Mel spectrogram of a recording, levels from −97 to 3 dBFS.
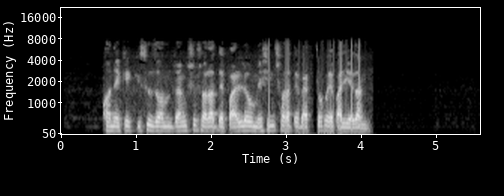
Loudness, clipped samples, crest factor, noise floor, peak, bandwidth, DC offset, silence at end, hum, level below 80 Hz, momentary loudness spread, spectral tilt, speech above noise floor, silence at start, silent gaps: -17 LUFS; under 0.1%; 16 dB; -87 dBFS; -2 dBFS; 7.6 kHz; under 0.1%; 1.5 s; none; -52 dBFS; 6 LU; -6.5 dB/octave; 70 dB; 0.55 s; none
